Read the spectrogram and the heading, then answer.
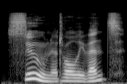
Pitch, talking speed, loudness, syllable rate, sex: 175 Hz, 190 wpm, -15 LUFS, 4.4 syllables/s, female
